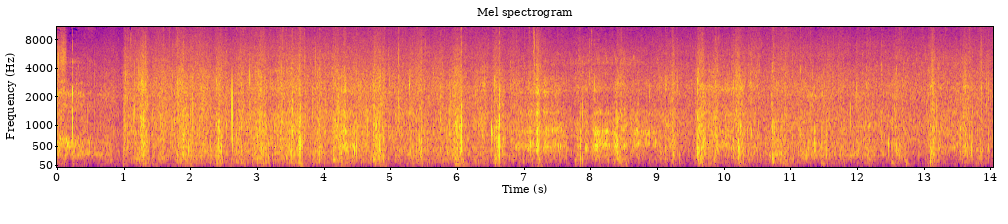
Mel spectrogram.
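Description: Footsteps on a wet forest dirt trail, soft and irregular, with a few scattered light clicks over a steady soft hiss.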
